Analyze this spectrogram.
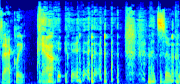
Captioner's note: laughing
